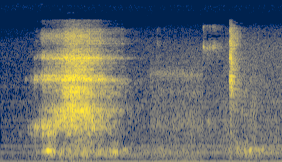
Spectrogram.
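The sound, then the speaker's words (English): A group of people taking a deep breath together: a soft, swelling, breathy rush lasting over a second, followed by a few faint, brief sounds. “just take a deep breath all together, just to regroup.”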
